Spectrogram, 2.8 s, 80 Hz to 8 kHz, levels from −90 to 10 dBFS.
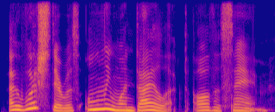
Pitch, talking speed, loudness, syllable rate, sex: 240 Hz, 220 wpm, -15 LUFS, 5.7 syllables/s, female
